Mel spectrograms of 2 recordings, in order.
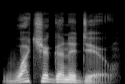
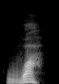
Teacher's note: The what loses its T, the R is completely deleted.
